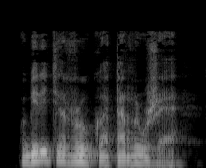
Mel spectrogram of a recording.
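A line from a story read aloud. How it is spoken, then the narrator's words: Calm. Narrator (Russian): спокойно произнес он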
